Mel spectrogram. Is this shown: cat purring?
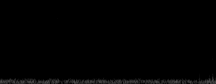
yes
